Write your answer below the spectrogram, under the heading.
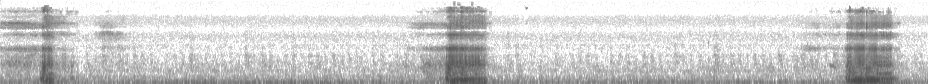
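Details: A black Pekingese, a flat-nosed breed, snores while fighting off sleep and possibly rolling over, giving a low rattling snort at widely spaced intervals.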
